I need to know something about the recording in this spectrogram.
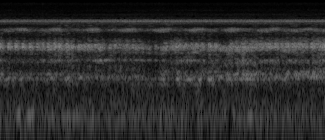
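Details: Rain-time frog chorus: continuous massed croaking and trilling, a shimmering wall of high buzzy notes with pulsing undertones that never pauses, soft background hiss throughout.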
